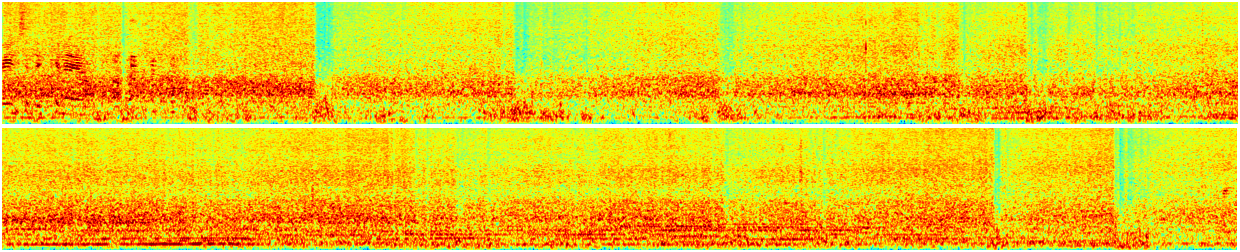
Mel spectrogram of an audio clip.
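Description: Wind rushing on the microphone with steady water noise. From about ten seconds in, the drone of a passing police patrol boat's outboard motors comes in, is strongest in the middle and fades near the end.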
